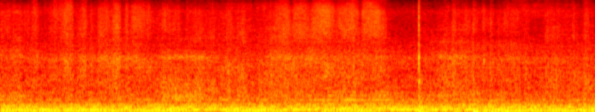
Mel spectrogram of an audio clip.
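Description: Paper towel rustling and rubbing as steaks are patted dry on a wooden cutting board, over a steady low hum. A single sharp click about five seconds in.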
